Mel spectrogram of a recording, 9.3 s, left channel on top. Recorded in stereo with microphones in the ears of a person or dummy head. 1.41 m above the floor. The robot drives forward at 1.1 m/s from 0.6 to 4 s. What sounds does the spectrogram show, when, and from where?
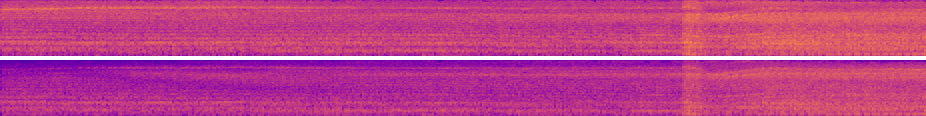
0.0 s a drone: 75° left (ahead or behind); by 9.3 s 30° left (ahead or behind)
